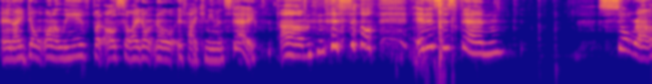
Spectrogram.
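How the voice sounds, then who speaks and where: A woman puts on a character voice. It comes out raspy. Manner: stressed, distressed.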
